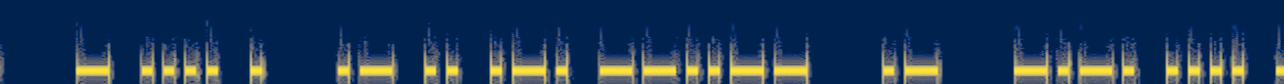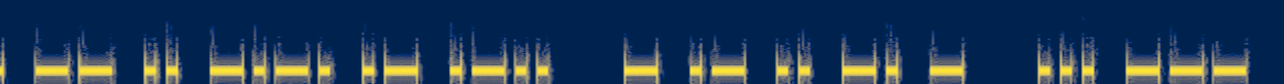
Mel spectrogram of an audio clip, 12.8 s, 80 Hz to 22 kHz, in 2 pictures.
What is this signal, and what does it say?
Morse code, heard as a keyed tone, about 22 wpm, 700 Hz. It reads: THE AIR, A CHEMICAL TAINT SO
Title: A Sound Of Thunder 22wpm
